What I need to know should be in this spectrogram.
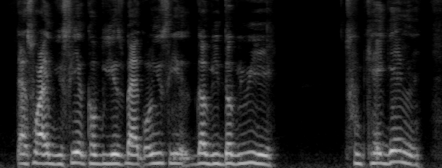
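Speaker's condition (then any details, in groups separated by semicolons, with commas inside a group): Cerebral palsy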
